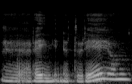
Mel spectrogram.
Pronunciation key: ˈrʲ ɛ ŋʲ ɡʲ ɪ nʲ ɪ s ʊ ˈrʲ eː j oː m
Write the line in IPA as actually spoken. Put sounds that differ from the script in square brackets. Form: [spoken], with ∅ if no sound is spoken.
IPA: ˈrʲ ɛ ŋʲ ɡʲ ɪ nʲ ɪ [t] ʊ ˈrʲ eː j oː m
